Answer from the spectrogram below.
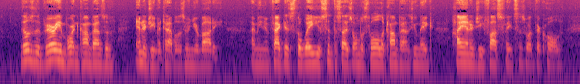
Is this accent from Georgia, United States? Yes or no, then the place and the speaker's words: no; New York City, New York, United States; born there; I was born in Manhattan, yeah.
